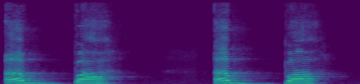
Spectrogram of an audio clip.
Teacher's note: और अब बा के ऊपर डब्ल्यू है तो मैं अब इसको डबल लिखूंगी। और पहला वाला बा सुकून के साथ है और दूसरा वाला बा इस हरकत के साथ है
